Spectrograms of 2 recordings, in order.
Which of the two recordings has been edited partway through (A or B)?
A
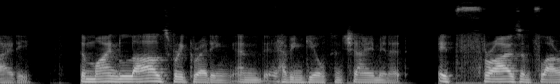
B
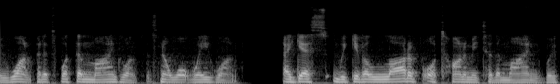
B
